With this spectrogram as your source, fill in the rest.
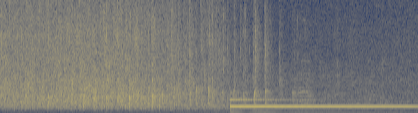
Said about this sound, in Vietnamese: Nếu các con cảm thấy rằng cái đề nghị này đó là hữu ích đó, thì các con hãy tự dâng cao một tràng vỗ tay thật lớn để tán dương mình.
